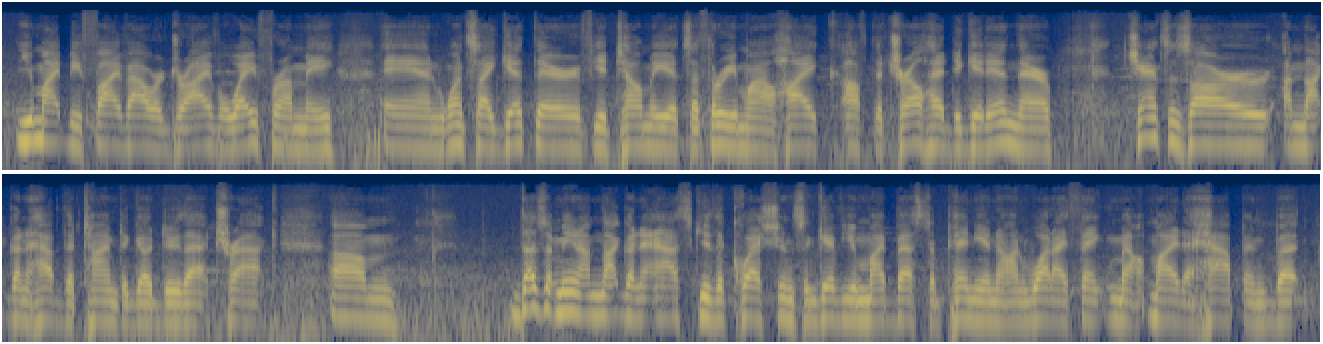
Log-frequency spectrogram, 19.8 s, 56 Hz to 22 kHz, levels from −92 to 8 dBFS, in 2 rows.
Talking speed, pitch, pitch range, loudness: 210 wpm, 130 Hz, 125-140 Hz, -23 LUFS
